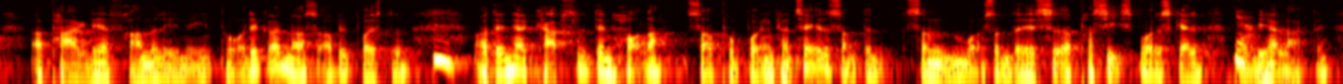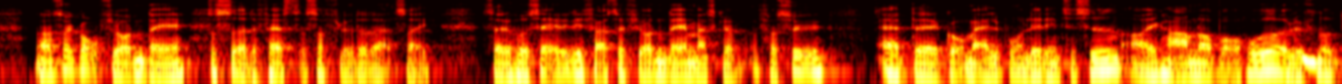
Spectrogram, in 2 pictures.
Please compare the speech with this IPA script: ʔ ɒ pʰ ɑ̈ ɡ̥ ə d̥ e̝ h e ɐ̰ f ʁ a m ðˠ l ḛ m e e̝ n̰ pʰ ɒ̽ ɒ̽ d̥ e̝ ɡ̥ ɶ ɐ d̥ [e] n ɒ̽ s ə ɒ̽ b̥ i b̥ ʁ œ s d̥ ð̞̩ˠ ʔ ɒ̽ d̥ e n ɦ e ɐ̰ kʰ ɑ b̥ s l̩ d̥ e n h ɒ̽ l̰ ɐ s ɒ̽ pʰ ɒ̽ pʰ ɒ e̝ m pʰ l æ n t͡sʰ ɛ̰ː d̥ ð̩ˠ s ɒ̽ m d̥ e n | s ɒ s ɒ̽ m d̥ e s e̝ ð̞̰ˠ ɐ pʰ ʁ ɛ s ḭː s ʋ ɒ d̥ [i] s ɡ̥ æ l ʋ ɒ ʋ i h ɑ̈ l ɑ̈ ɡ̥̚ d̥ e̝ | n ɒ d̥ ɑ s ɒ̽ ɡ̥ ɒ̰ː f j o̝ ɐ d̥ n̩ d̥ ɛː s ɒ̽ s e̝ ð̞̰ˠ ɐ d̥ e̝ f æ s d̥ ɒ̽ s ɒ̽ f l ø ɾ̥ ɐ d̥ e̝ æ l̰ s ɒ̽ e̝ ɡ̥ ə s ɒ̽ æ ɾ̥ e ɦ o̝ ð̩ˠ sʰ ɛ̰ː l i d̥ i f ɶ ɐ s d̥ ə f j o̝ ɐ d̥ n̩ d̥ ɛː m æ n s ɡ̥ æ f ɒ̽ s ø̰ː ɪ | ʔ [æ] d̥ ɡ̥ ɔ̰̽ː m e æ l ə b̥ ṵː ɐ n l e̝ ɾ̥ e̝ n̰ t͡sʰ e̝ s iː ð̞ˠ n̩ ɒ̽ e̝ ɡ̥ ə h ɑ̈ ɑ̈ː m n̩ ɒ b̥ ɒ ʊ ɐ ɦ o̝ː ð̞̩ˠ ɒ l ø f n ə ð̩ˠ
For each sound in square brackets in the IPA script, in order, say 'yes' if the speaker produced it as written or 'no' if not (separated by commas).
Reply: yes, no, yes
